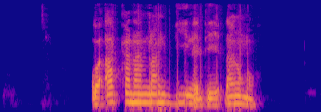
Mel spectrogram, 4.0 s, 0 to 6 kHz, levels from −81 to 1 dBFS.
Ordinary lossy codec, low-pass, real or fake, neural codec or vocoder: MP3, 32 kbps; 5.4 kHz; fake; vocoder, 22.05 kHz, 80 mel bands, WaveNeXt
